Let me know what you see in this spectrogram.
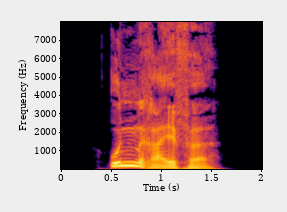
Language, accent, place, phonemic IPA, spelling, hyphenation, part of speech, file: German, Germany, Berlin, /ˈʊnˌʁaɪ̯fə/, Unreife, Un‧rei‧fe, noun, De-Unreife.ogg
- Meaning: 1. immaturity 2. unripeness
